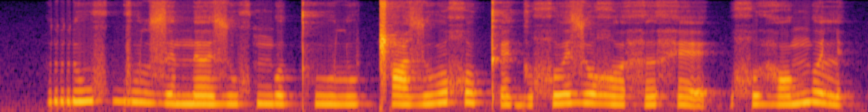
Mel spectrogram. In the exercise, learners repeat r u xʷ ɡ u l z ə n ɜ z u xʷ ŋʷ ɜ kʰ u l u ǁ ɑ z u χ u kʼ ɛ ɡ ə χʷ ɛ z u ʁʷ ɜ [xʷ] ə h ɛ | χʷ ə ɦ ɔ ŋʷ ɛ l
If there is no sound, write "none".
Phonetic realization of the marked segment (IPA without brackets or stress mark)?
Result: h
